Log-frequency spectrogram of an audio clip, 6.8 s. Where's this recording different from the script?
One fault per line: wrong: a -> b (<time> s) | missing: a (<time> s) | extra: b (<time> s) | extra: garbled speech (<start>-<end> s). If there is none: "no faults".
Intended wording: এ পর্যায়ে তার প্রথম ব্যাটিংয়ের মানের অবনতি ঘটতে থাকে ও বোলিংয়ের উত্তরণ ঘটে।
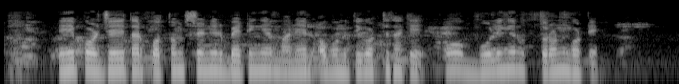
extra: শ্রেণীর (1.8 s)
